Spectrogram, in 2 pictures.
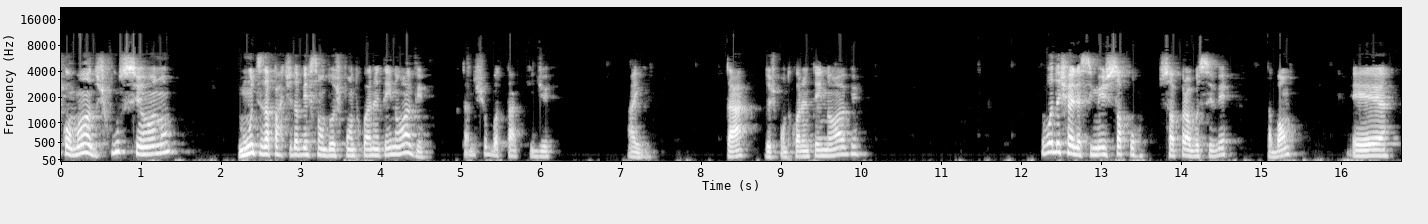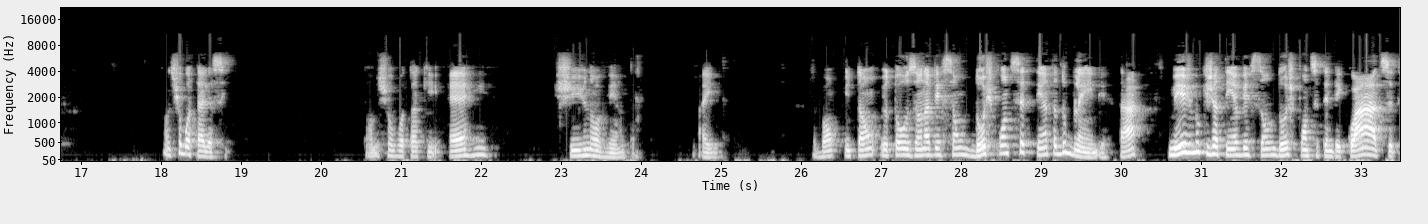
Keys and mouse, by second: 1.7-3.2 drag, 3.2 middle click, 4.0 click, 4.8 middle click, 4.9 KP_1, 5.0 click, 5.9-8.8 middle drag, 8.8-12.7 drag, 13.0 middle click, 16.2-21.5 middle drag, 21.5 r, 24.4-26.4 middle drag, 26.4-28.2 drag, 28.2 middle click, 28.6-31.8 middle drag, 29.4 a, 31.8 right click.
